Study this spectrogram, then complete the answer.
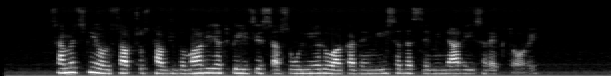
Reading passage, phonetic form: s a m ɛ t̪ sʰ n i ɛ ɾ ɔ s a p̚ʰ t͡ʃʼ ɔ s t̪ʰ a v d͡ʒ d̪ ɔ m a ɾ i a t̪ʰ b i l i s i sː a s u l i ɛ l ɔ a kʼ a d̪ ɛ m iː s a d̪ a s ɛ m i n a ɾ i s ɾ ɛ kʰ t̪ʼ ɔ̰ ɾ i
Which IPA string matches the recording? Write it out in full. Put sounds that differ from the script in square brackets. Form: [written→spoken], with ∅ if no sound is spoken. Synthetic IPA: s a m ɛ t̪ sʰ n i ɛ ɾ ɔ s a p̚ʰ t͡ʃʼ ɔ s t̪ʰ a v d͡ʒ d̪ ɔ m a ɾ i a t̪ʰ b i l i s i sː a s u l i ɛ [l→ɾ] ɔ a kʼ a d̪ ɛ m iː s a d̪ a s ɛ m i n a ɾ [i→iː] s ɾ ɛ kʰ t̪ʼ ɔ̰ ɾ i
